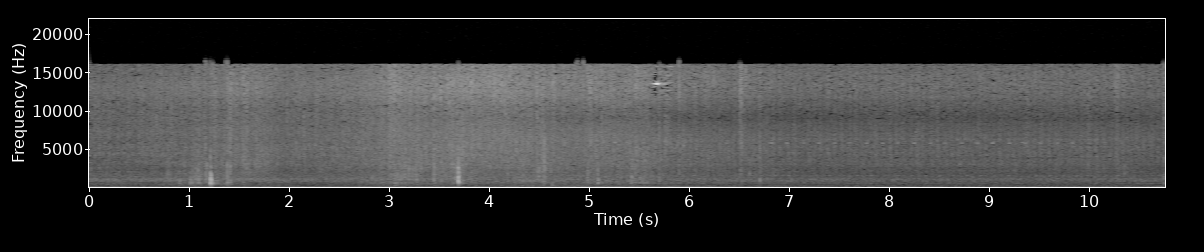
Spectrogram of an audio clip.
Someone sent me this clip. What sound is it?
tires snow ice slow
slow, ice, driving, snow, car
